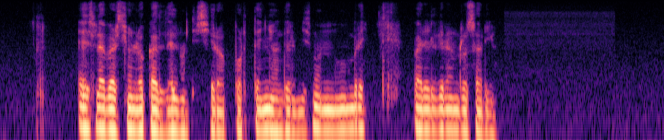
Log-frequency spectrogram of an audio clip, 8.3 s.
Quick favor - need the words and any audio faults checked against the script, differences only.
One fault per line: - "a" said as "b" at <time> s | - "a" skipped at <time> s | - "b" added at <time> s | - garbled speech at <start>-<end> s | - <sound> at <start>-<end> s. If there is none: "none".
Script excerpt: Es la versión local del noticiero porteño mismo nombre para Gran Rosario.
- "del" added at 3.5 s
- "el" added at 5.3 s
